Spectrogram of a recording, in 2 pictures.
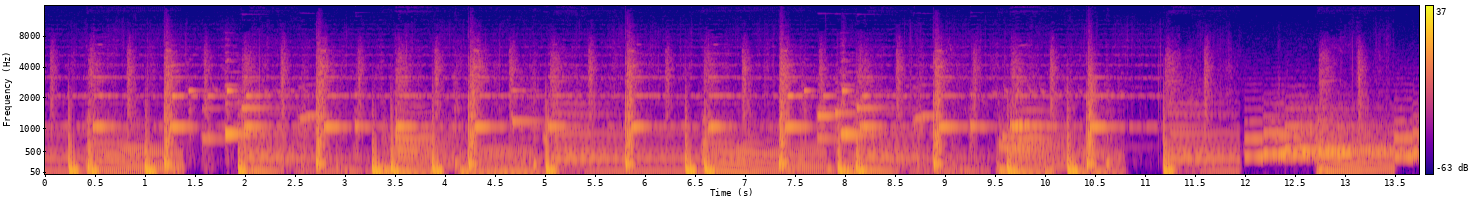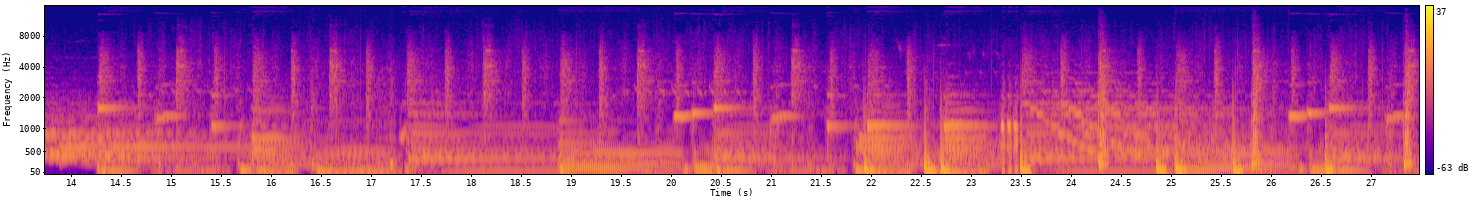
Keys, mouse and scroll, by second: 0.2 Tab, 1.4-4.3 drag, 4.4-5.9 drag, 6.7-7.7 drag, 7.7 g, 8.4-10.0 scroll down 5, 10.0-10.8 shift+middle drag, 10.8 Tab, 11.0 Tab, 11.1 click, 11.3 shift+click, 11.5 Tab, 12.0 ctrl+r, 13.4 ctrl+r, 14.2 alt+shift+click, 14.5 g, 15.7 ctrl+b, 17.3 s, 19.5 ctrl+z, 20.2 click, 20.5 Tab, 20.7 click, 20.9 Tab, 21.4 3, 21.7 alt+click, 22.1 s, 24.1 ctrl+z, 25.5-26.0 shift+middle drag, 26.0 ctrl+r.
